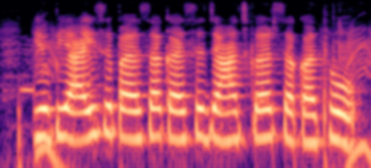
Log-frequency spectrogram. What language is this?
Chhattisgarhi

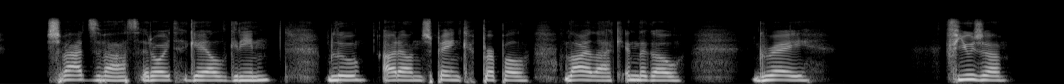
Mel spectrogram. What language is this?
Yiddish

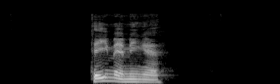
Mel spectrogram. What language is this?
Bashkir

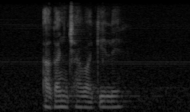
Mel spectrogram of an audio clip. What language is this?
Northern Sotho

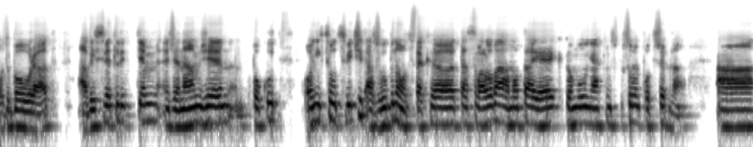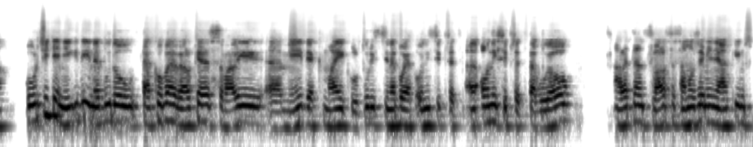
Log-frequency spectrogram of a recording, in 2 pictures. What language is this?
Czech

